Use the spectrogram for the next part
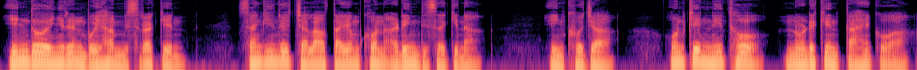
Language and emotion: Santali, sad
